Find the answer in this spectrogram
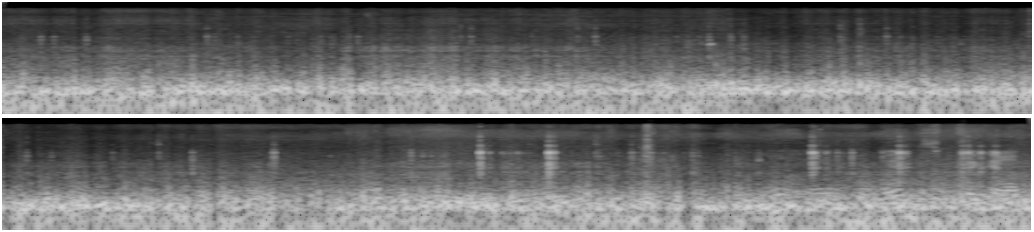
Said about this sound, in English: Wind's picking up again.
